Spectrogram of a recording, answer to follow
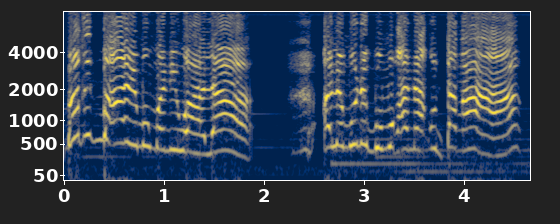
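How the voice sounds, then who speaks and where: Very high, bright, emotional Filipina young mother. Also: moderate pace, faint music behind, full character voice. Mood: tearful pleading. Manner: emotional, confrontational, pleading. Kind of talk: Filipino radio drama acting.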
